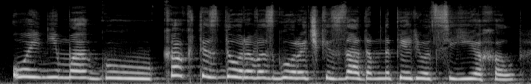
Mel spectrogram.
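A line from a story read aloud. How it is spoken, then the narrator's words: Laughing. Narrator (Russian): хохотал Костик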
